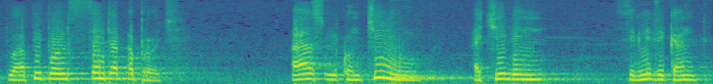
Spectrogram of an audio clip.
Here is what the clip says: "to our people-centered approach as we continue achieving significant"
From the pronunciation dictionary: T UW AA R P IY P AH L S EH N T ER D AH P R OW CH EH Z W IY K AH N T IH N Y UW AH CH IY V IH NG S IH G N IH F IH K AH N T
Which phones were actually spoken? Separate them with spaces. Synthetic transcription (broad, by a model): T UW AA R P IY P AH L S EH N T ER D AH P R OW CH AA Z W IY K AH N T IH N Y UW AH CH IY V IH NG S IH G N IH F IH K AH N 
